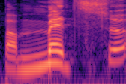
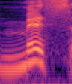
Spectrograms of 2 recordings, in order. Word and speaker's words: Metz: to say it correctly we don't say Metz but Metz a priori me I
